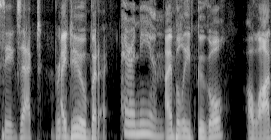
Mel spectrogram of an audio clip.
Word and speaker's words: perineum: First, I'm going to ask, have you ever heard of, I think you say it, perineum sunning? Perineum? Perineum? I don't perineum know. Perineum sunning. How do you spell it?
